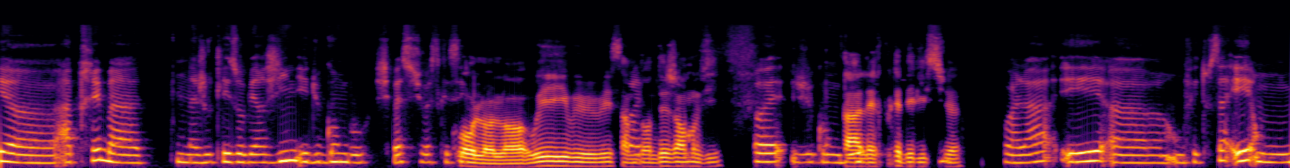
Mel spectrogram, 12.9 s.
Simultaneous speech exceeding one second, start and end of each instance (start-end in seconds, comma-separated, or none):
none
